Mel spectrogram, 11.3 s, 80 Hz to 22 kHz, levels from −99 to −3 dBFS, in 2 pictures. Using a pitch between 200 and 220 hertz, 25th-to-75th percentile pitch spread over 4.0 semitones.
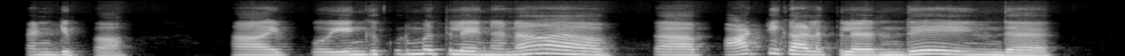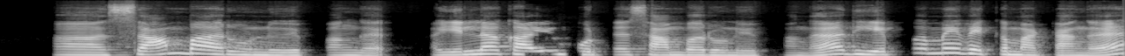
Yes: high, 205 Hz; average, 4.6 semitones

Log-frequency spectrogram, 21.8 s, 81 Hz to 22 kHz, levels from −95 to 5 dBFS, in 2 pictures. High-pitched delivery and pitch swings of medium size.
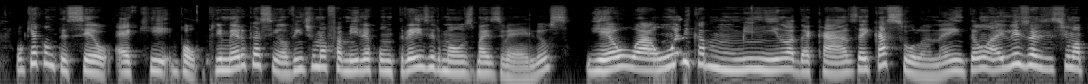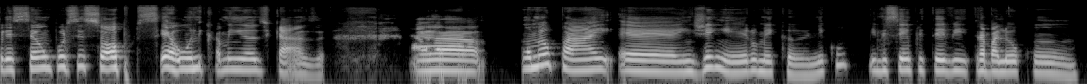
Yes: high, 210 Hz; average, 4.1 semitones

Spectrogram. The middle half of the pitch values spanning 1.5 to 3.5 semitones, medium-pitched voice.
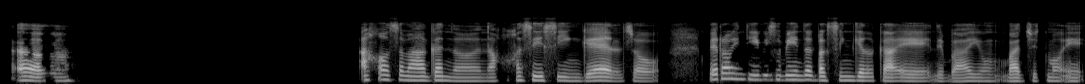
Yes: average, 3.2 semitones; medium, 175 Hz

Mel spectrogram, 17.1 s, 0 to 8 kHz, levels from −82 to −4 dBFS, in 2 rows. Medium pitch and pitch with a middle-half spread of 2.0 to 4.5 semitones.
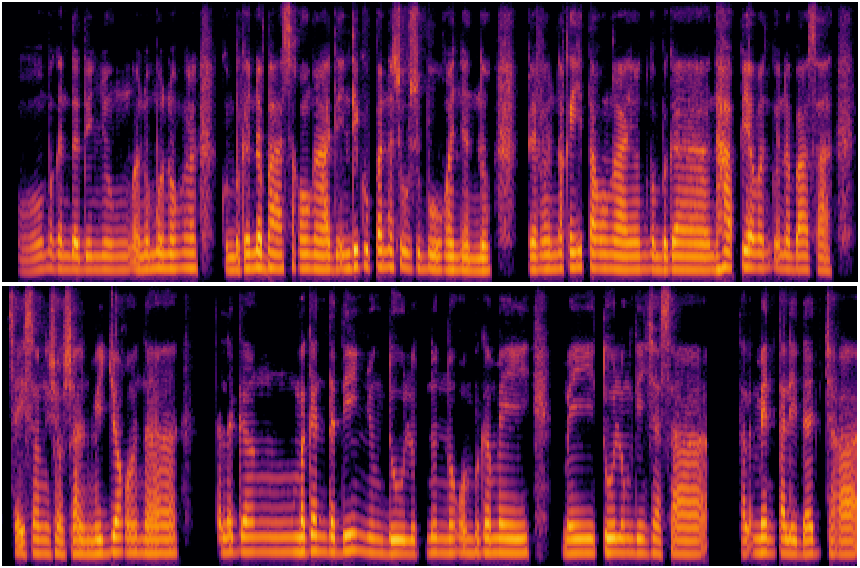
No: medium, 150 Hz; narrow, 1.5 semitones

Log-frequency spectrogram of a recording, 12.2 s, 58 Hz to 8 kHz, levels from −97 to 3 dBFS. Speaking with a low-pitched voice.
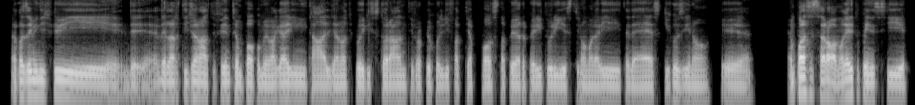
Yes: very low, 80 Hz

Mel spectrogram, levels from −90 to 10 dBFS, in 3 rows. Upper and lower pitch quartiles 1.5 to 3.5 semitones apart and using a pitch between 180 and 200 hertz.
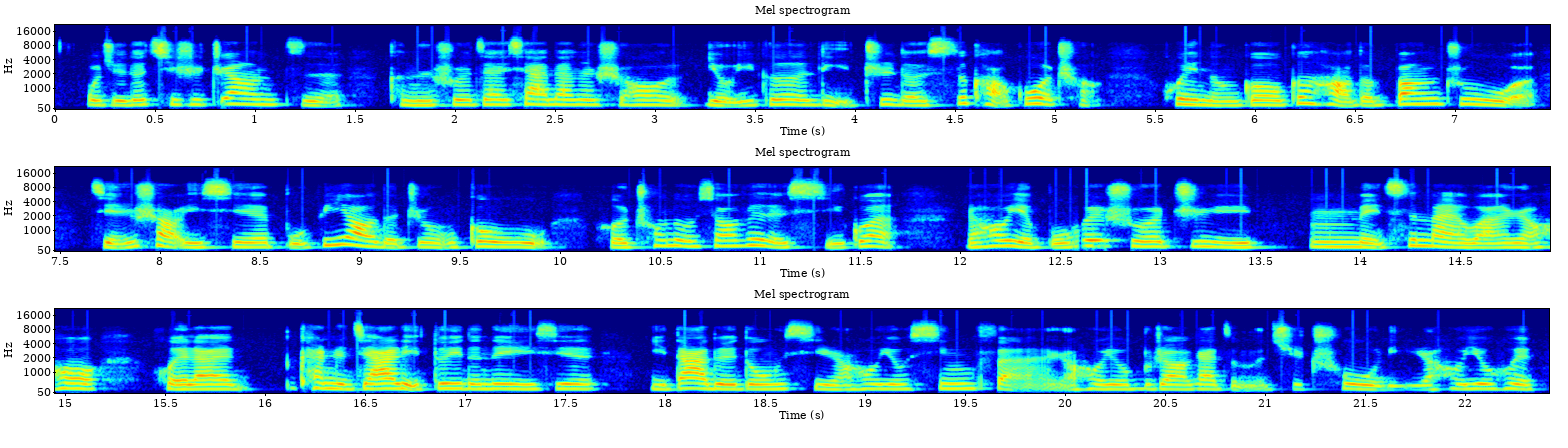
No: narrow, 2.5 semitones; high, 220 Hz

